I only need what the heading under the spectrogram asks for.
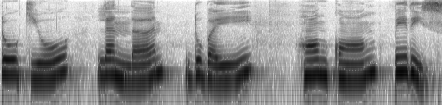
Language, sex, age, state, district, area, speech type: Hindi, female, 30-45, Madhya Pradesh, Bhopal, urban, spontaneous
